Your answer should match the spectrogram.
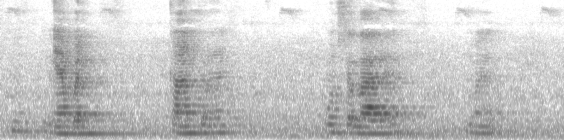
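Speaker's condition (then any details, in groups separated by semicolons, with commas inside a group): Cerebral palsy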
